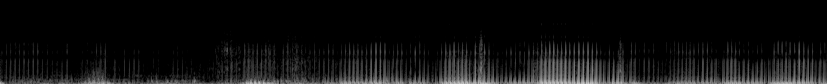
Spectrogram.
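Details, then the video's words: Close-up kitten purr, a deep rumbling vibration that grows louder in waves after a quieter start, rich in low tones with faint rustling above. "АСМР 60 Минут Мурчания / ASMR Kitten Mouth Sounds / Purring"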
